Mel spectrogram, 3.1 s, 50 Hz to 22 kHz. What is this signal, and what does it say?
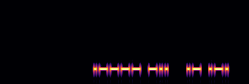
Morse code, heard as a keyed tone, about 36 wpm, 700 Hz. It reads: 1D AR
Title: Field Day Exchanges - 35wpm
